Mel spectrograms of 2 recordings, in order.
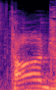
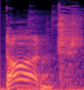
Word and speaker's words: Taj: But the other Taj, I sound so like I don't even know how to pronounce his name. It's Taj, man. Taj. You got to put the brown accent in there.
